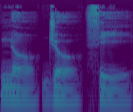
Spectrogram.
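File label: "nojothi", concatenated syllables; Affixing experiment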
